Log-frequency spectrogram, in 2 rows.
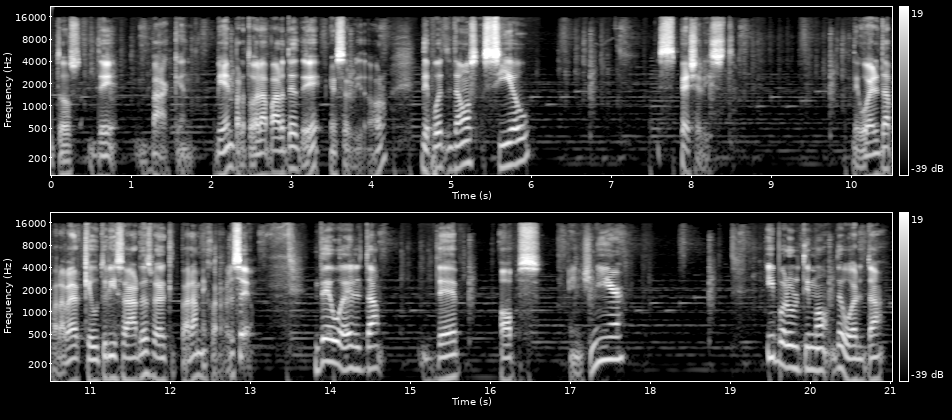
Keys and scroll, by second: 0.0-2.8 typing, 5.1 shift+o, 5.4 space, 5.7 BackSpace, 6.7-10.6 typing, 15.0-17.3 typing, 17.7 Escape, 18.6 o, 19.1 -, 19.2 space.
